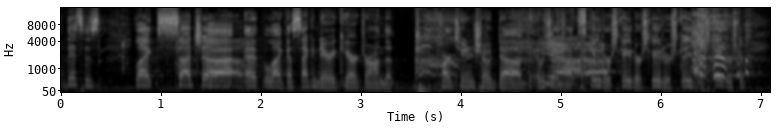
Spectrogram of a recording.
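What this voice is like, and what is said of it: Slight southern twang. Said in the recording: “The way you say Scooter too, I think it really helps. ... the southern twang. ... A little bit of southern twang.”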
